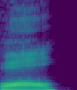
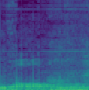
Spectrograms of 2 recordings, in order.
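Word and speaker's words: Wohl: So that's these two guys, Jacob Wall and Jack Bergman. And Wall is spelled W-O-H-L, and Jack Bergman.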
